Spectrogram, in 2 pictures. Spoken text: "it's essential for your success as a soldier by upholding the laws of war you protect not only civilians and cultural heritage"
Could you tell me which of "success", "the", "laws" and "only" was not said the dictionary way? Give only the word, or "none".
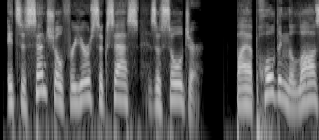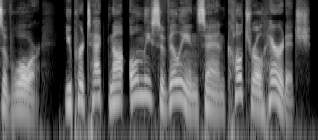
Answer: none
